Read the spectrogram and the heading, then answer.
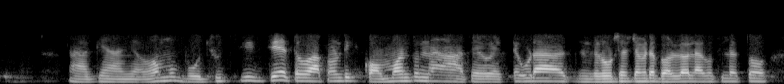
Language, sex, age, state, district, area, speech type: Odia, male, 18-30, Odisha, Balasore, rural, conversation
